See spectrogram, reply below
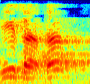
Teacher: قرأوا كسفا بتحريك السين مفتوحة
